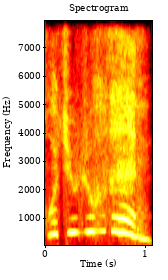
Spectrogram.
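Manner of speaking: eager and very loud, pitched way up. During a voice-direction take, the actor delivers the question sounding eager. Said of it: "You sound eager".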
